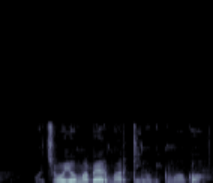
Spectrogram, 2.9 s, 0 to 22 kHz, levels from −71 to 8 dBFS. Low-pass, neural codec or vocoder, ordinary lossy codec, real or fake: 7.2 kHz; none; none; real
